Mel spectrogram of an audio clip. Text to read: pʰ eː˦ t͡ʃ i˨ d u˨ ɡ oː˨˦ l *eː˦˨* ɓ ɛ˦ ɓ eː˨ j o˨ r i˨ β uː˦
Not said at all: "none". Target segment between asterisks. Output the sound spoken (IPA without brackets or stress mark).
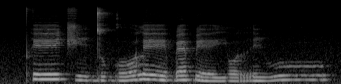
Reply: eː˦˨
